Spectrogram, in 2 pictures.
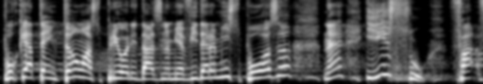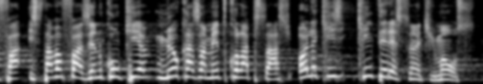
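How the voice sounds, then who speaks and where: A man's voice: extremely high pitch, fairly quick, sharp tone, big-room sound. A man in his thirties from Brazil giving an emotional, fervent testimony in church, often calling out to the brothers. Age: 30s.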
